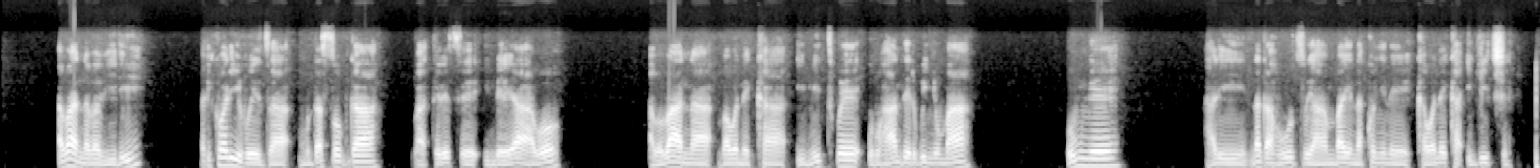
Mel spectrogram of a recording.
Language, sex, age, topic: Rundi, male, 36-49, education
